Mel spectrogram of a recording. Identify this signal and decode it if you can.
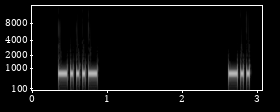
Morse code, heard as a keyed tone, about 31 wpm, spaced as for 5 wpm, 700 Hz. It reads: <BT>D
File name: Lesson 37d - Letter x - Two Characters 30wpm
